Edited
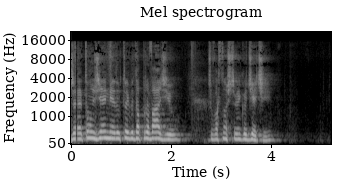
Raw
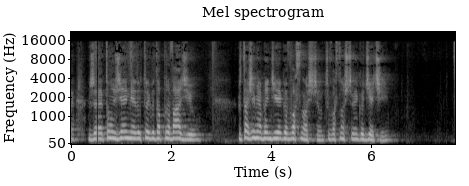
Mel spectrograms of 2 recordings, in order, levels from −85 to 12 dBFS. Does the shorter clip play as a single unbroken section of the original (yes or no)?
no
